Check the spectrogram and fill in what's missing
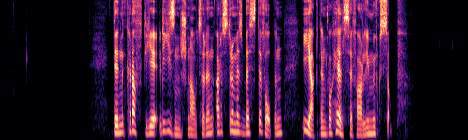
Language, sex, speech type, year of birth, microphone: Norwegian, male, read, 1973, Shure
